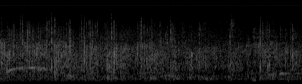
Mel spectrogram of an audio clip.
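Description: A church congregation in Kimberley applauds warmly for a visiting group, a steady wash of many hands clapping at moderate volume, even and sustained with no talk over it.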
